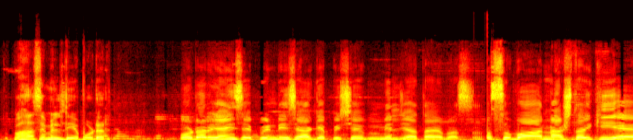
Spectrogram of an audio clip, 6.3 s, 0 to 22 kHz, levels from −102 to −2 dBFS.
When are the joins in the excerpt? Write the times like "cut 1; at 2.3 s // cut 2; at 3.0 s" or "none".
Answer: cut 1; at 4.9 s

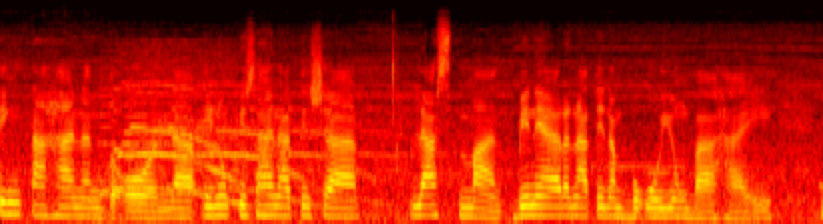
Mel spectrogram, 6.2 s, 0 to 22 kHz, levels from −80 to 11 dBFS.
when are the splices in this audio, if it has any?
cut 1; at 3.8 s

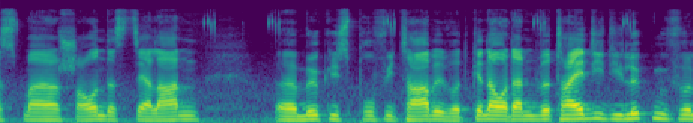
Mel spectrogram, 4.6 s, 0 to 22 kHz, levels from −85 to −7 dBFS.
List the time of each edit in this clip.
none

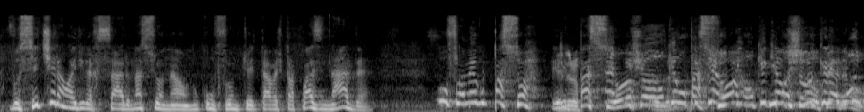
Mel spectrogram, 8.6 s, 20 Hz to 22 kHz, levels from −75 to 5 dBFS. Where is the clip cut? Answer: none

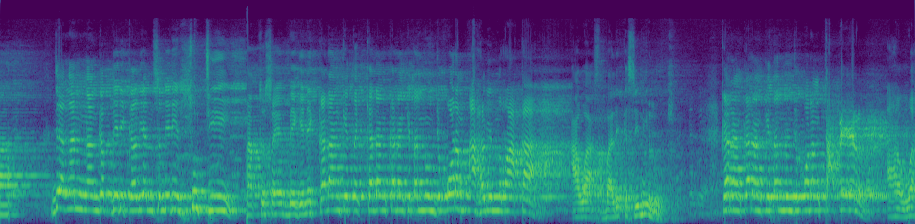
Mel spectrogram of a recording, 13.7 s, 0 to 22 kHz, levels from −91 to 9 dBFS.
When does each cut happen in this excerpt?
cut 1; at 3.7 s

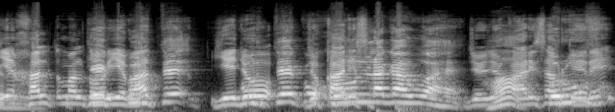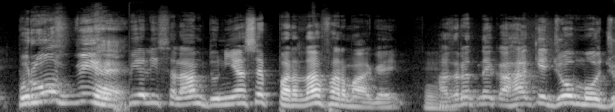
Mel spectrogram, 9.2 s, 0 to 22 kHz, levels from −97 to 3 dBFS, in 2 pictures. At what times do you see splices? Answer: cut 1; at 5.6 s

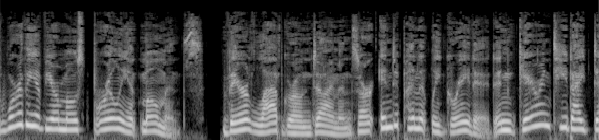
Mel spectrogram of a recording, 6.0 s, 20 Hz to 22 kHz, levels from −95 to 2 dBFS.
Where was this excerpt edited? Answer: none

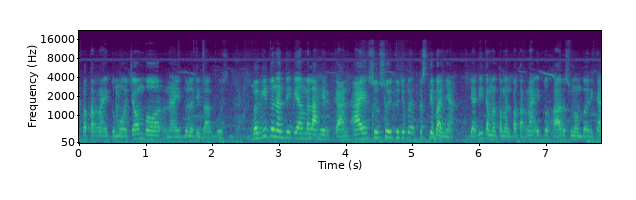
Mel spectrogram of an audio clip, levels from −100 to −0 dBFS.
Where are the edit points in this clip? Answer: cut 1; at 2.4 s // cut 2; at 5.7 s

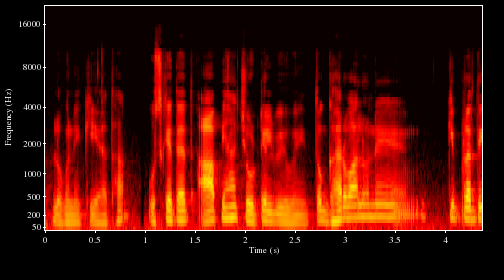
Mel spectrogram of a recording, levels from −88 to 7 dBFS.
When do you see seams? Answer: cut 1; at 0.9 s

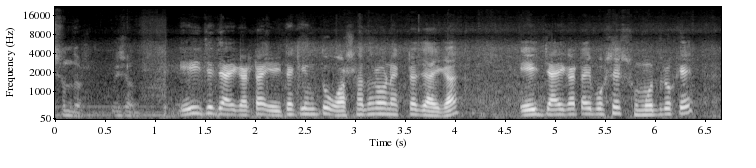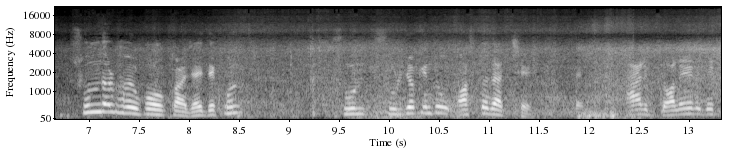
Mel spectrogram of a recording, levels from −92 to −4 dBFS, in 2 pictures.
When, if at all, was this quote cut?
cut 1; at 1.2 s // cut 2; at 12.0 s

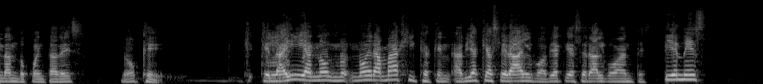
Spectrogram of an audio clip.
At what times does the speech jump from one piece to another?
cut 1; at 6.4 s

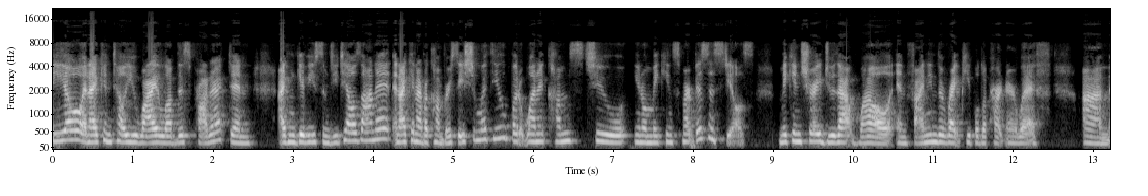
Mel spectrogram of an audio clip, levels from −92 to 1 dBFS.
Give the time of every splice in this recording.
cut 1; at 4.2 s

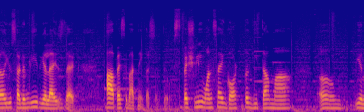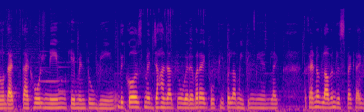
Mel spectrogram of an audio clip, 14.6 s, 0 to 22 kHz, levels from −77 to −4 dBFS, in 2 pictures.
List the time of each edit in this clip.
cut 1; at 3.5 s // cut 2; at 9.7 s

